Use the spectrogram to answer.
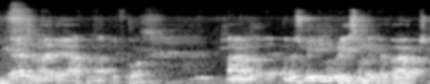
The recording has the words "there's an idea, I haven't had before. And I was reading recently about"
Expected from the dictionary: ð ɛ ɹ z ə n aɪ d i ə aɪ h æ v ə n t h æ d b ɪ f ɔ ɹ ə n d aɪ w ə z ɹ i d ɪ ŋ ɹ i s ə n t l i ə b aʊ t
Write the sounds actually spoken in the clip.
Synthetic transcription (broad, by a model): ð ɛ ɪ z ə n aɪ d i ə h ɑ p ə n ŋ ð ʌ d b ɪ f ɔ ɹ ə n aɪ w ə z ɹ i d ɪ ŋ ɹ i s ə n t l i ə b aʊ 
